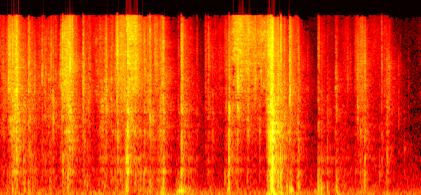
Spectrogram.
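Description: Foil wrapper of a Pokémon trading-card booster pack being torn open and crinkled: a run of crackly rips for about three seconds, loudest near the end, then dying down to faint rustling.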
